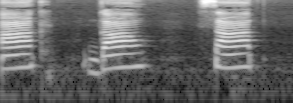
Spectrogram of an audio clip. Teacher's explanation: अनुनासिक का उच्चारण नाक और गले दोनों की सहायता से किया जाता है और इसका प्रयोग चंद्र बिंदु के रूप में किया जाता है।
